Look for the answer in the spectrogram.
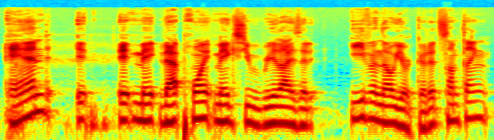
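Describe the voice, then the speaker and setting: A man's voice: mid-range voice, moderate pace. A man co-hosting a podcast, chatting casually about scripture with informal, slangy enthusiasm. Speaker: podcast co-host.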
